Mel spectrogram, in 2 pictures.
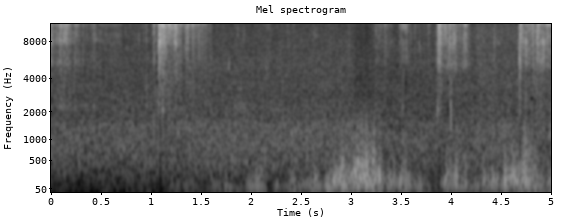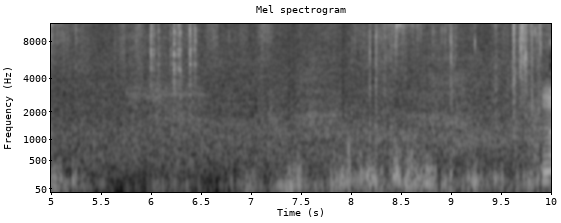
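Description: A lure's hooks being worked out of a lenok's mouth by hand: a few light metallic clicks and rattles over uneven rumbling from hand movement close to the camera microphone.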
